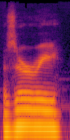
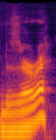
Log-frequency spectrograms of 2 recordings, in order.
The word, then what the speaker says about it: Missouri: Well, that's because every time somebody says Missouri, there's a bunch of people who are like, it's Missouri. Like there's some sort of like Jesse James outlaw that needs to pronounce it so ridiculous.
